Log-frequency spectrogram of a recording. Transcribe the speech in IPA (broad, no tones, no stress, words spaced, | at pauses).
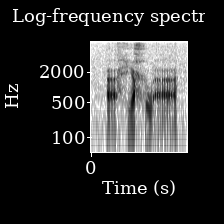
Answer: a̰hiħ wa̰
